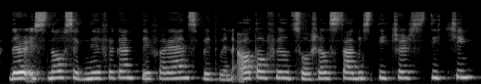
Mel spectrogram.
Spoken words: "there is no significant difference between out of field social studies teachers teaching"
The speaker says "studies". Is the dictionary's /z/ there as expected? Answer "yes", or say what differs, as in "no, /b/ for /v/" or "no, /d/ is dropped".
no, /s/ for /z/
